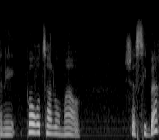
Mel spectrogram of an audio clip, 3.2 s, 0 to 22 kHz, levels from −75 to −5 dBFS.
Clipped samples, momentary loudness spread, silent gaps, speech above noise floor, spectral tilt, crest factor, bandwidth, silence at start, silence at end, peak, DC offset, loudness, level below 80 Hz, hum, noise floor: under 0.1%; 12 LU; none; 29 dB; -4.5 dB/octave; 20 dB; 19.5 kHz; 0 s; 0 s; -12 dBFS; under 0.1%; -32 LUFS; -68 dBFS; none; -60 dBFS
